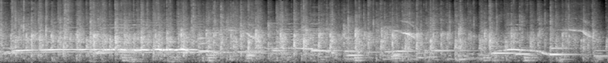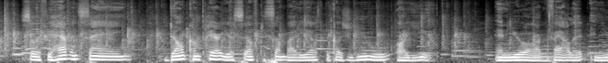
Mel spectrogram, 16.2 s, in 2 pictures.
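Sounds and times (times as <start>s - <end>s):
cheers and whoops: 0.0s - 8.0s
audience applause: 0.0s - 15.6s
speech: 8.5s - 14.0s, 14.7s - 16.2s.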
